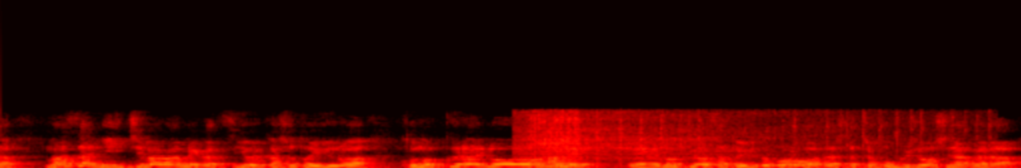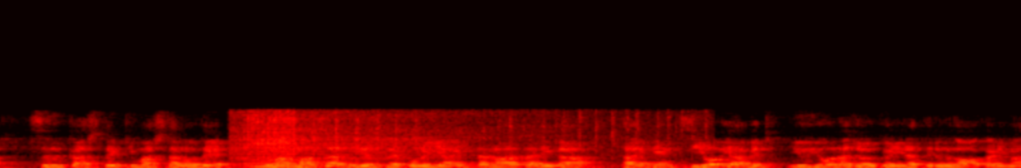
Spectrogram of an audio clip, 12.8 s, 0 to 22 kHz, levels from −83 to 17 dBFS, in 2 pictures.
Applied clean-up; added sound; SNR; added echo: none; Accelerating, revving, vroom; 9 dB; reverberation time 0.7 s.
